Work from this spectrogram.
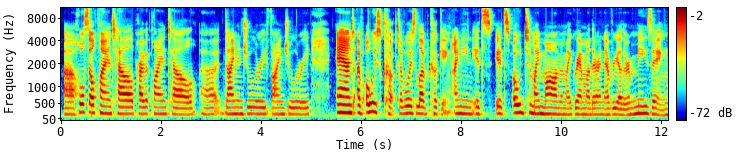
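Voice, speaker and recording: A woman in her forties, raised in Canada with a Calabrese dialect as her first language, chatting as a guest chef in an animated, laughing way. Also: mid-range voice, moderate pace, clear, resonant tone. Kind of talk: casual podcast interview. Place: hotel room.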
